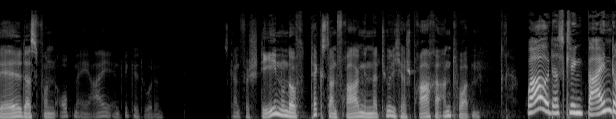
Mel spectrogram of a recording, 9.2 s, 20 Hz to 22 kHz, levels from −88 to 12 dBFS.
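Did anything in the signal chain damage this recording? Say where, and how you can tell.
Yes. A ticking zip rides on the speech from 0.46 to 1.12 s while the level falls by about 25 dB, and again from 3.53 to 4.09 s as it rises. This zipper noise comes from gain moving in unsmoothed 3 dB steps, around fifteen a second, each one clicking.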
